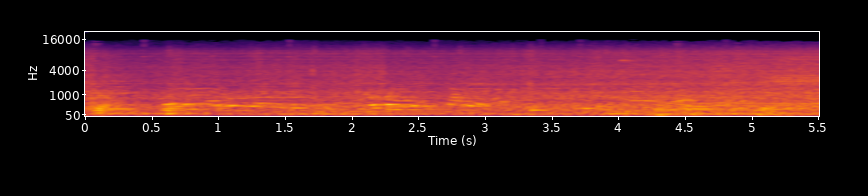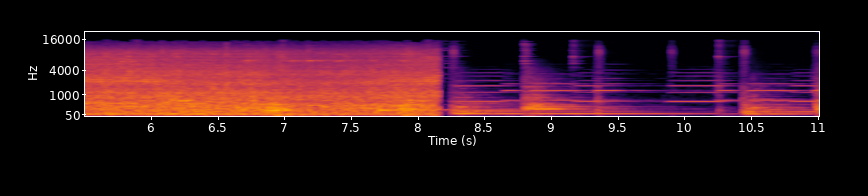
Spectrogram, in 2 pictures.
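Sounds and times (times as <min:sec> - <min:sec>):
background music: 0:00.0 - 0:05.2, 0:07.7 - 0:11.0
diesel railcar engine rumble: 0:00.0 - 0:08.2.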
